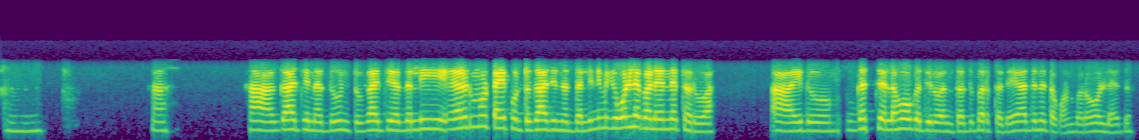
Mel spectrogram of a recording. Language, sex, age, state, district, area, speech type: Kannada, female, 30-45, Karnataka, Udupi, rural, conversation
